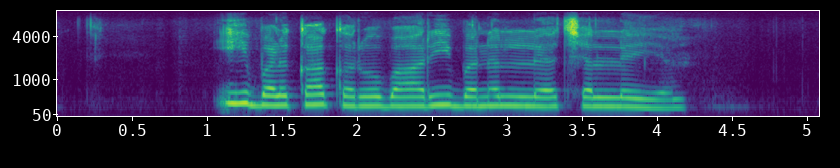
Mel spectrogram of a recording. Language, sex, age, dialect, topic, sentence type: Maithili, female, 18-24, Bajjika, banking, statement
